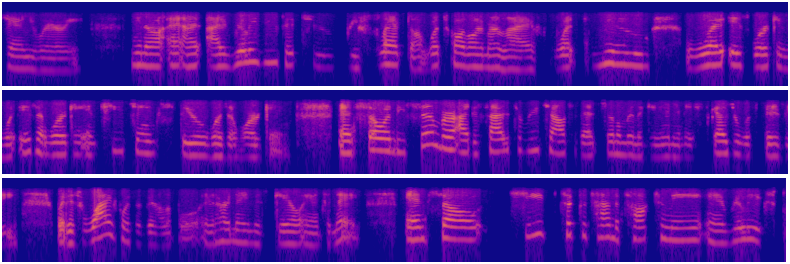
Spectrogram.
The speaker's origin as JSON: {"language": "English", "town": "Miami", "region": "Florida", "country": "United States", "tie": "born or raised there", "moved": "as an adult", "lives_now": "Myrtle Beach, United States", "said": "I originally was born and raised in Miami"}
